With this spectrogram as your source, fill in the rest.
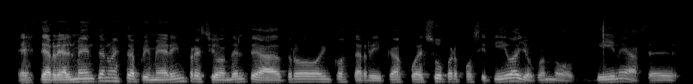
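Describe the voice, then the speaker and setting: A man speaks in a plain, everyday voice at a fairly slow pace with hardly any pauses and ordinary pitch variation. The sound is dry and close with no echo. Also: medium pitch for a man. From Venezuela, Caracas. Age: 30s. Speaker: theatre actor and director. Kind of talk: interview. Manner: casual, with many fillers.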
